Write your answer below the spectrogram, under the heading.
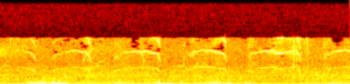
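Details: Clear arched whistles from a starling at breakfast, evenly spaced about every second, accompanied by louder low knocking and rumbling sounds.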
